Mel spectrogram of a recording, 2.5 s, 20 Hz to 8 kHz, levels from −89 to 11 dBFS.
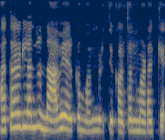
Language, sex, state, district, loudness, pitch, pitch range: Kannada, female, Karnataka, Bellary, -16 LUFS, 230 Hz, 215-275 Hz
